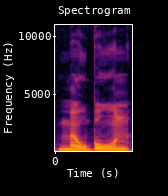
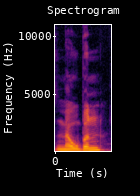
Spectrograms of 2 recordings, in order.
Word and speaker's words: Melbourne: of how great it is to be in Melborn Victoria uh over here in Australia we pronounce it as Melbourne even though it is spelled like how you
